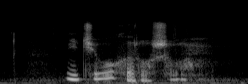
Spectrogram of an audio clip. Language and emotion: Russian, sad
